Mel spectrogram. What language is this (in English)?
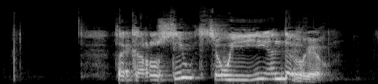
Kabyle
